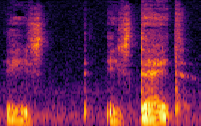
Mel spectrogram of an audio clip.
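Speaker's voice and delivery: slow, breathy whispered news of death; hushed whisper. A narrator's reading. Husband to wife, whispering the news of a death. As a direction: drop to a whisper on the fateful word.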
